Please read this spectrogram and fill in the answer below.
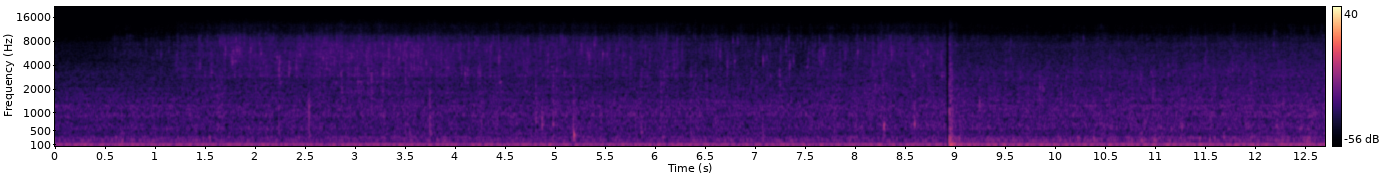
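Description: Chicken wings deep-frying in hot beef tallow: a steady sizzle of bubbling fat, with a constant low hum beneath it and a couple of faint clicks.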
